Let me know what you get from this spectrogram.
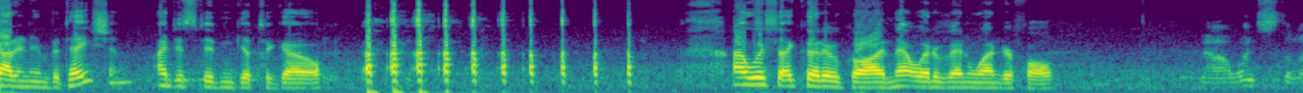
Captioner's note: laughing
